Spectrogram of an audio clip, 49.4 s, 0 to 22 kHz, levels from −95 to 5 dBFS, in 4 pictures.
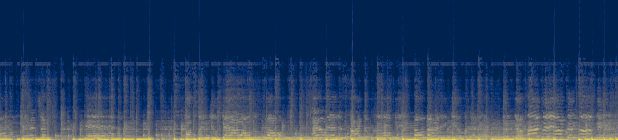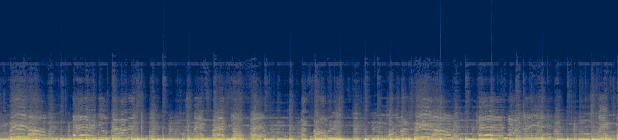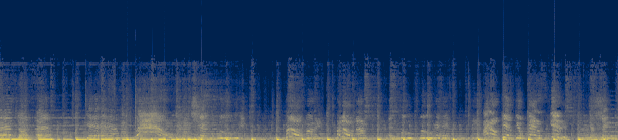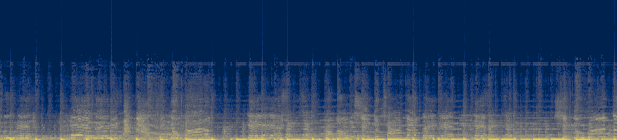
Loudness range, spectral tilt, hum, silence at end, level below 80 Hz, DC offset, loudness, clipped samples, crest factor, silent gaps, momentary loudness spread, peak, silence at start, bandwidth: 5 LU; -10 dB/octave; none; 0 s; -46 dBFS; under 0.1%; -14 LUFS; 0.2%; 12 dB; none; 7 LU; 0 dBFS; 0 s; 4.6 kHz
